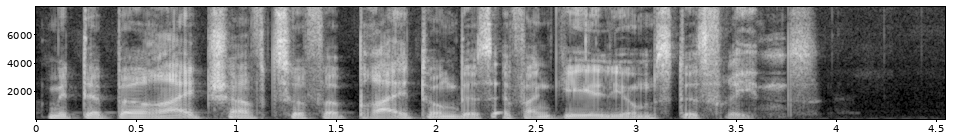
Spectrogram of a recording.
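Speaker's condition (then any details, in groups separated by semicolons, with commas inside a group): No condition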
